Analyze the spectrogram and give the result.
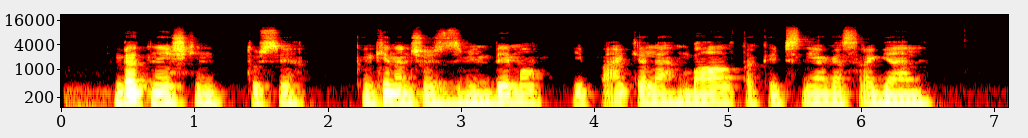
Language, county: Lithuanian, Vilnius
